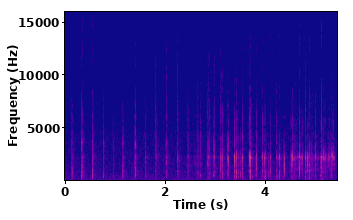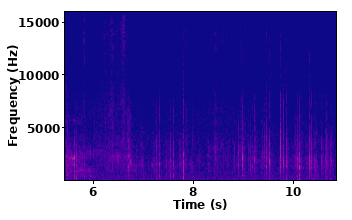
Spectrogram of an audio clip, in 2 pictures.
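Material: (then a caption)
Plastic. Fingertips tap fast on a small, soft, hollow plastic toothpaste tube held upright in both hands. The taps are quick, dry and bright, with no ring, and they blur into a dense crinkly patter midway before separating again.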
